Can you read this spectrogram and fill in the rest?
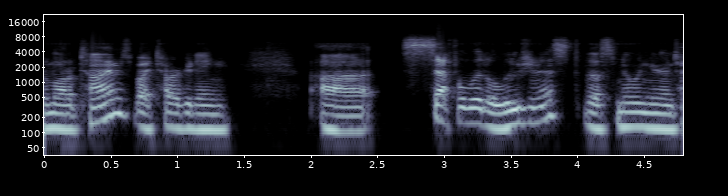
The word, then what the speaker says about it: Cephalid: It is included in a popular archetype called Silaphid Breakfast. – It's called Cephalid, by the way. – Huh? – It's Cephalid is how it's pronounced.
